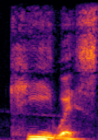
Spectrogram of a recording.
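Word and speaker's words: civis: example is the word kiwis notice a long I the first syllable kiwis now a kiwis is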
